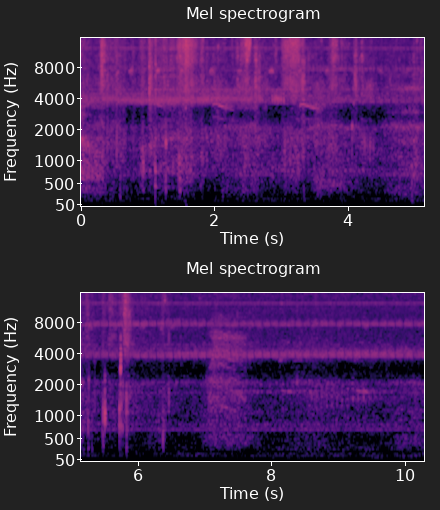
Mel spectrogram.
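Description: Quiet outdoor ambience with a faint, steady high-pitched insect drone, and a couple of light clicks about halfway through.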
